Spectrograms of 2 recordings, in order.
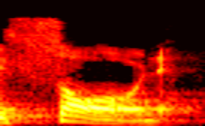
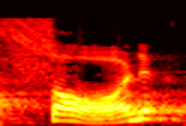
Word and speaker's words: sword: w o r d you say sword a sword for the weapon better okay hey that's an interest that's a surprise honestly yes sword I think we've all been you know pronouncing it wrong I didn't know that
